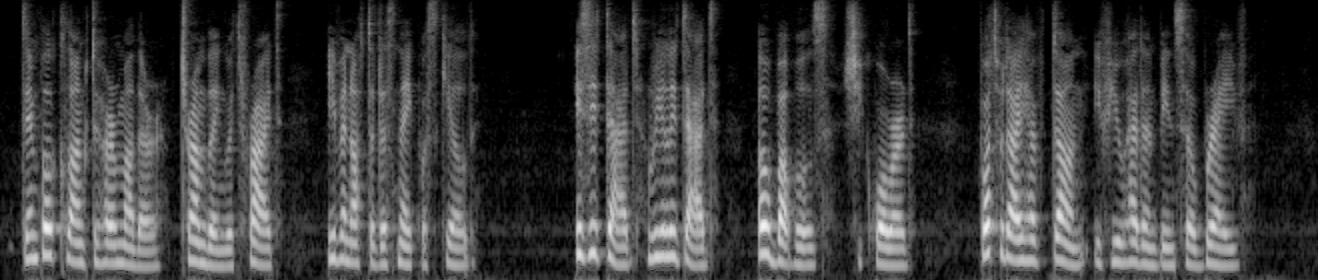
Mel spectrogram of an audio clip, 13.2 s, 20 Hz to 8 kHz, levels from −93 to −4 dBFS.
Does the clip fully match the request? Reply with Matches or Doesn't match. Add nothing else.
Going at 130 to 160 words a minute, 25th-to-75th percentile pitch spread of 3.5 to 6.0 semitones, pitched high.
Matches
